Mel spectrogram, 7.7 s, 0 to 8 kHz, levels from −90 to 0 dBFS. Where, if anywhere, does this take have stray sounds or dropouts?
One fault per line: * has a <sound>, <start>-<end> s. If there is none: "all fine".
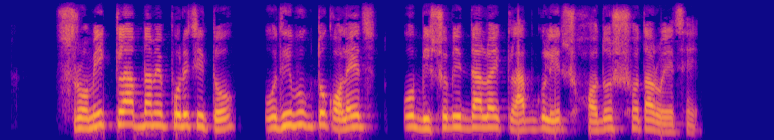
all fine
